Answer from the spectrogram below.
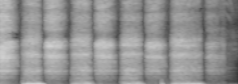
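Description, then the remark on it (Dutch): A person imitates the heavy, exhausted panting of runners: about eight quick, forceful breaths in a steady rhythm, loud, with no words spoken. “ze hijgen en, en ze gaan diep.”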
